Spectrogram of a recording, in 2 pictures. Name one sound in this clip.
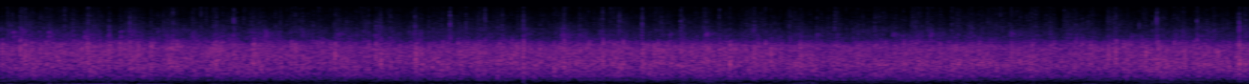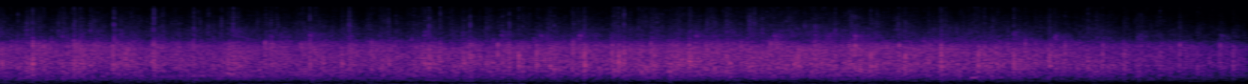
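A large audience applauds steadily in a hall.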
